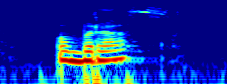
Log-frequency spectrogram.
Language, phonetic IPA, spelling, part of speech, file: Czech, [ˈobras], obraz, noun, Cs-obraz.ogg
- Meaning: 1. picture, painting, image 2. image (something mapped to by a function)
